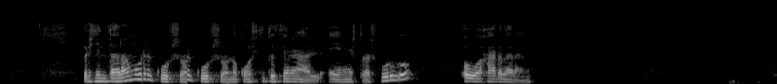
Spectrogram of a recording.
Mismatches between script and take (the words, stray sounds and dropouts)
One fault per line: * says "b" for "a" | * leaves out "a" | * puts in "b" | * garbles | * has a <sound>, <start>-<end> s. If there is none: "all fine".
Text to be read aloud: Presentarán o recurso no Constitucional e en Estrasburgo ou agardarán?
* puts in "recurso"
